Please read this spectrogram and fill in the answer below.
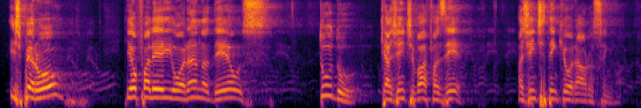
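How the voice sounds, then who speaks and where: A man speaks very slowly in a high voice, his intonation lively. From Brazil, Rio de Janeiro (Campo Grande). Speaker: pastor. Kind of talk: sermon. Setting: church.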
